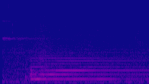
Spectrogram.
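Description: Tenor saxophone playing one long, low held note, starting about half a second in.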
